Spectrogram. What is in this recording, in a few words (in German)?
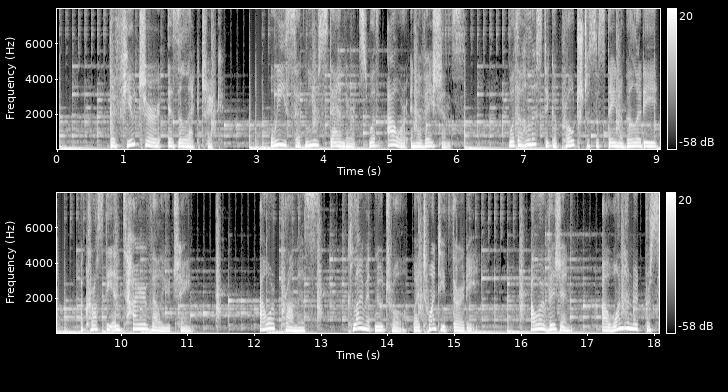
Corporate Werbung Englisch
